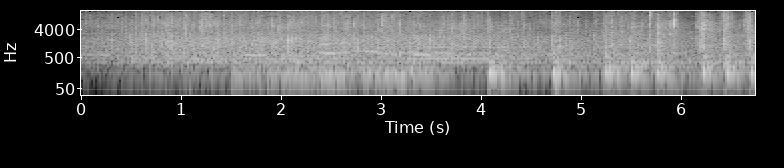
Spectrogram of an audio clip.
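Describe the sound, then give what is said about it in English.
Stadium crowd roaring as the England football team comes out to warm up: a dense, steady roar that breaks in the second half into a run of sharp rhythmic bursts, like chanting or clapping. “And that is the sound of the England team coming out to warm up.”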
